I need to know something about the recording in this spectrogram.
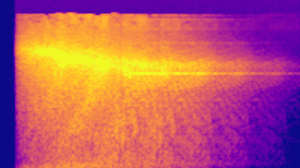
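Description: Whoosh sound effect: a sudden rush of noise with a low rumble underneath that sinks in pitch and fades out after about a second and a half, ending on a faint high ring.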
